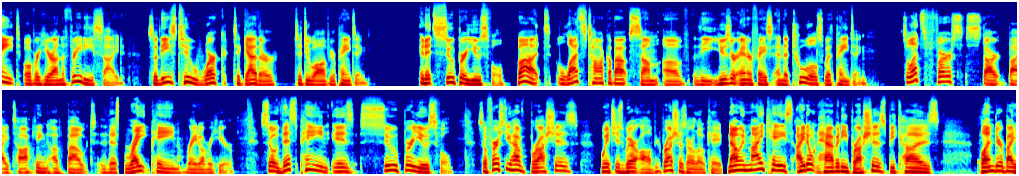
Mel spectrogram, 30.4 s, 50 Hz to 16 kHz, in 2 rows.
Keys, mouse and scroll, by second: 22.5 click, 26.0 click.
